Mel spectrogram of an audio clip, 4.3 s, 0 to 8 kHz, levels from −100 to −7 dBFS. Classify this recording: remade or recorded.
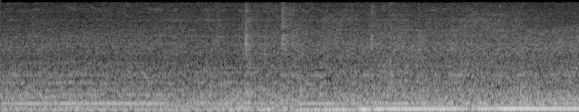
recorded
